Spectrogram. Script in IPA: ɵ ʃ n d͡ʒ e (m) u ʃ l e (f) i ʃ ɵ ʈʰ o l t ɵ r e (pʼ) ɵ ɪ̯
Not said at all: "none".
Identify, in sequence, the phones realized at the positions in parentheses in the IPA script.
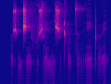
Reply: f, m, pʼ

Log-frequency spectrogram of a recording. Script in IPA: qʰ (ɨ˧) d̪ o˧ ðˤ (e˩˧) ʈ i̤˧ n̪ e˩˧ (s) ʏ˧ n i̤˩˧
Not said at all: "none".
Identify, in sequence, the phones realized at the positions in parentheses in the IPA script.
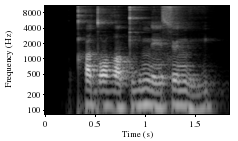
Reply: ʏ˧, e˩˧, s

